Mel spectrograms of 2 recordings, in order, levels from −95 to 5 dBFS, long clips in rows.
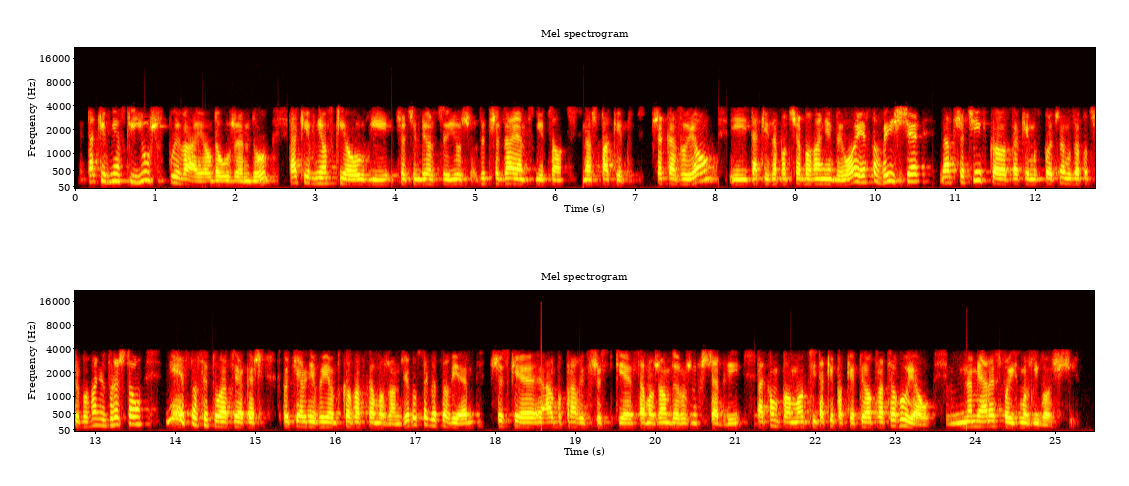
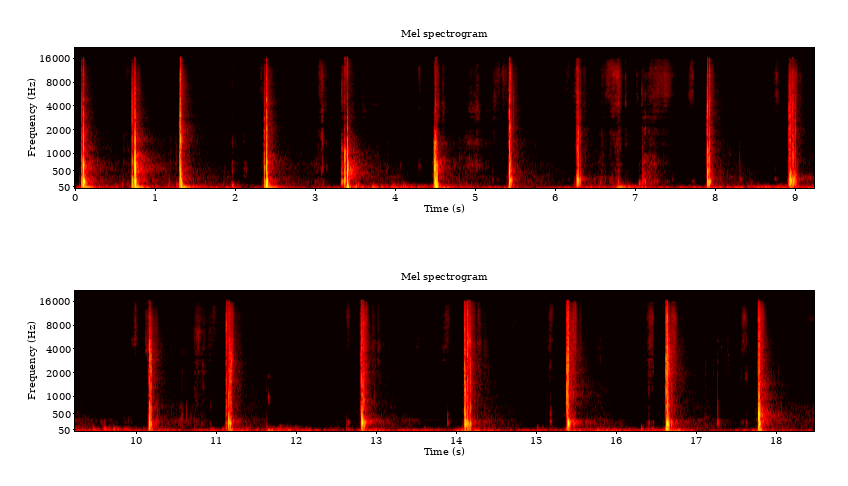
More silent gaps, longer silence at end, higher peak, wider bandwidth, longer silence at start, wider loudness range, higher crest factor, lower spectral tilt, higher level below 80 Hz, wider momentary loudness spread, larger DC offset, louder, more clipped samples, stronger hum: neither; second, 0.3 s vs 0.65 s; second, -4 dBFS vs 0 dBFS; second, 4.1 kHz vs 16 kHz; about the same, 0.15 s vs 0.05 s; second, 2 LU vs 10 LU; second, 16 dB vs 36 dB; first, -7.5 dB/octave vs -5.5 dB/octave; second, -72 dBFS vs -46 dBFS; second, 6 LU vs 12 LU; neither; first, -20 LUFS vs -33 LUFS; neither; neither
